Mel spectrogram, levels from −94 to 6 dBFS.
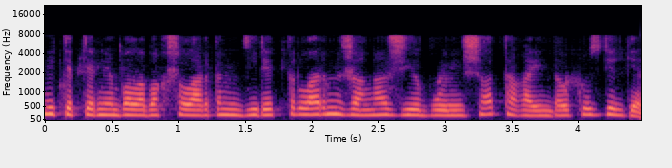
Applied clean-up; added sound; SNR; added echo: neural mask model DeepFilterNet 3.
